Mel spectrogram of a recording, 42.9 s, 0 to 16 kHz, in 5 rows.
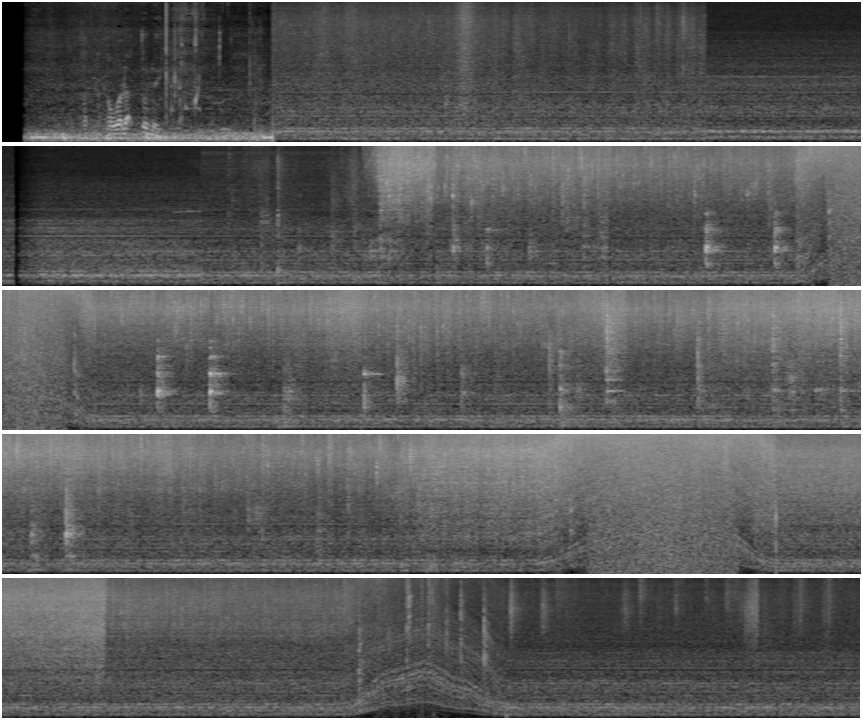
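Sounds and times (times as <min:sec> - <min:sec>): vegetables sizzling in hot oil: 0:12.3 - 0:39.1.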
